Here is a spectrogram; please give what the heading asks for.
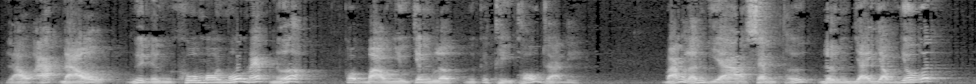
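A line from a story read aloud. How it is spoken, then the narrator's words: Deep, heavy loud shout. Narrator (Vietnamese): tinh thần của Chí Tôn phấn chấn trở lại, chàng thu hồi sự bình tĩnh, trầm nặng hét to lên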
